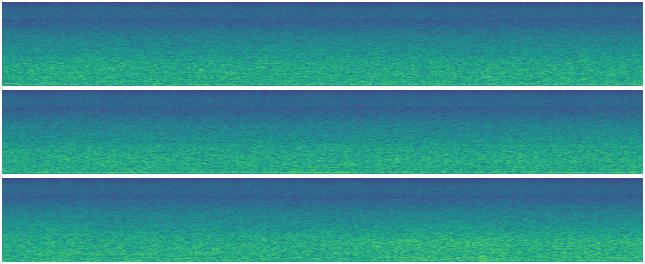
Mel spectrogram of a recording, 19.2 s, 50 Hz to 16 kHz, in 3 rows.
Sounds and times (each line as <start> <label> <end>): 0.0 Stream sound 19.2
5.0 Traffic Sound 19.2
